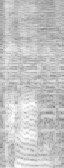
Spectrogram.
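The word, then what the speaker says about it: parmy: And yes, it's definitely pronounced palmy.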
